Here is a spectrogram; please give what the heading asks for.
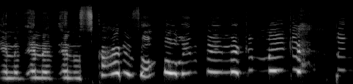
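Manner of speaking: high-pitched tearful rant, imitated; Irena. Imitating her explaining her mama's advice, tearful and high. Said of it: "Irena crying gets me weak every time".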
